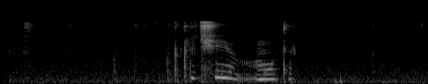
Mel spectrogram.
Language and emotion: Russian, sad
